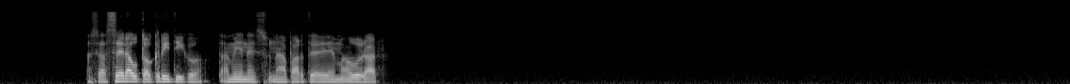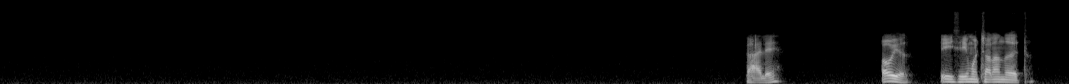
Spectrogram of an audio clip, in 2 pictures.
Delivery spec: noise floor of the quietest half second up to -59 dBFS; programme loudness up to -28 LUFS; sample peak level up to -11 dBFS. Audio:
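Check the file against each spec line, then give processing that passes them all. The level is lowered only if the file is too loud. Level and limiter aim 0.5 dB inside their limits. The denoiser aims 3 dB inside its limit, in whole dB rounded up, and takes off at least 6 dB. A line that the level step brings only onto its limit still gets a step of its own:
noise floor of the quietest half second -64 dBFS: pass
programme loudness -22.0 LUFS: fail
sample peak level -4.0 dBFS: fail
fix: trim -6.5 dB; peak limiter -11.5 dBFS

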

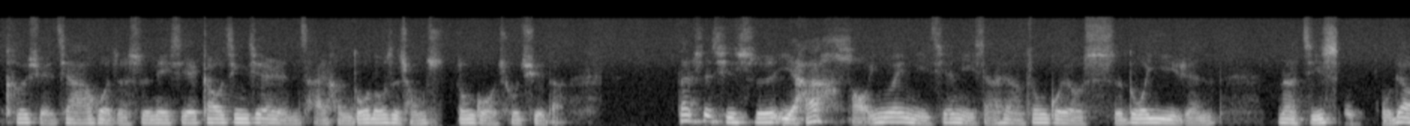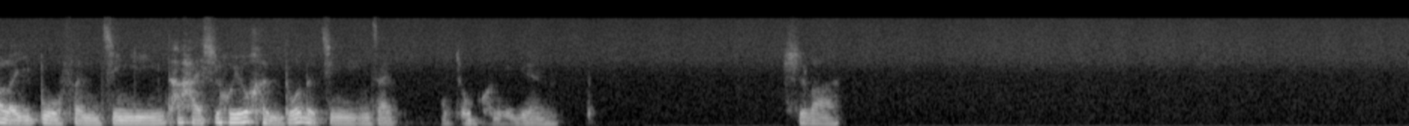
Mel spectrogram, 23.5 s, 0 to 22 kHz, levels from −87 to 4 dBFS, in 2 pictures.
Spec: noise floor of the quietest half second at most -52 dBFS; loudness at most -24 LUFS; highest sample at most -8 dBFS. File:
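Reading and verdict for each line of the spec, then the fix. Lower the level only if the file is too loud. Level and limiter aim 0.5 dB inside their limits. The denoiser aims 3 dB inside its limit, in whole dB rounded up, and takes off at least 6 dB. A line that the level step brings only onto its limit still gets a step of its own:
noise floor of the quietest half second -51 dBFS: fail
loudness -22.5 LUFS: fail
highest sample -6.0 dBFS: fail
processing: trim -2 dB; peak limiter -8.5 dBFS

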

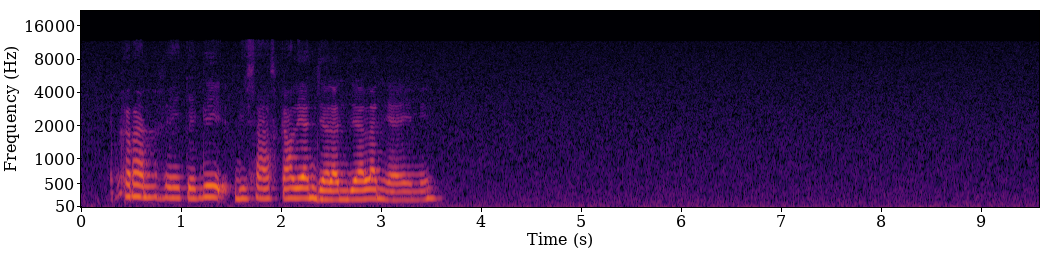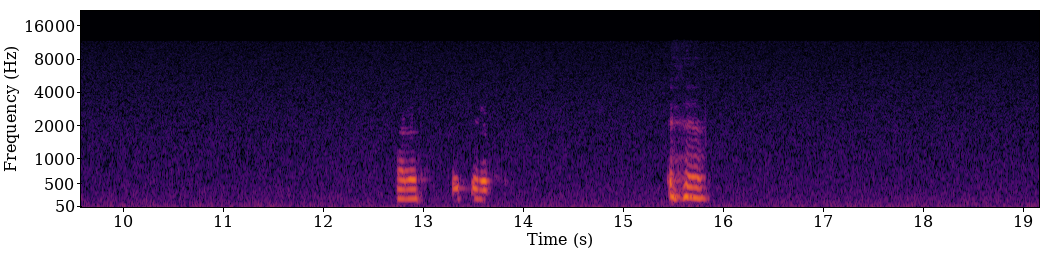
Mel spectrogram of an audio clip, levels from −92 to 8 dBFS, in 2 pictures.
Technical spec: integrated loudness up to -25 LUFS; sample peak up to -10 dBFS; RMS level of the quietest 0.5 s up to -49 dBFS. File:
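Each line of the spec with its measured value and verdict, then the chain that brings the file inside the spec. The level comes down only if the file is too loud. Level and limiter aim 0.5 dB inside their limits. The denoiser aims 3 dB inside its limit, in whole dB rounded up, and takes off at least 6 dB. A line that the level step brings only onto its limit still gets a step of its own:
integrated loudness -30.5 LUFS: pass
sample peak -14.0 dBFS: pass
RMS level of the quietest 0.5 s -59 dBFS: pass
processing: none needed

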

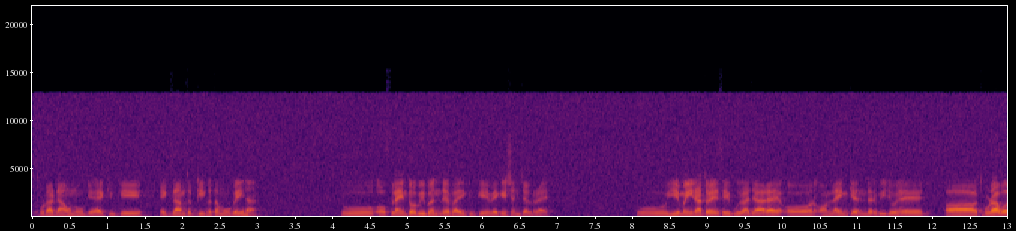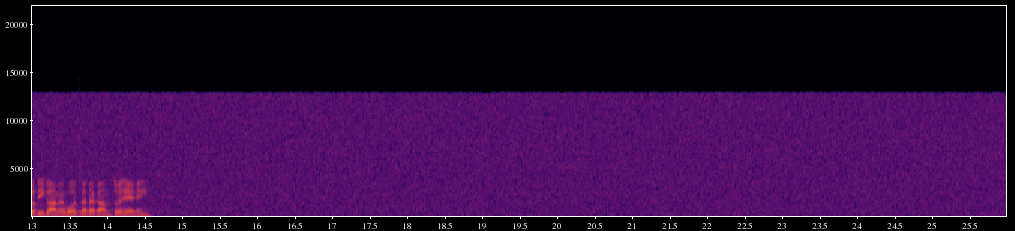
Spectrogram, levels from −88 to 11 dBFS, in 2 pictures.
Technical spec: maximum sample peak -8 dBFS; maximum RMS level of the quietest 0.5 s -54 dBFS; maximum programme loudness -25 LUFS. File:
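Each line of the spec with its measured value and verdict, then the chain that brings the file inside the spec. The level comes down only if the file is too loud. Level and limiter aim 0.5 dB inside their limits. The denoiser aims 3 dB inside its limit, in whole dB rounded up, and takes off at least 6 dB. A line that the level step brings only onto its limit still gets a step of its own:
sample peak -11.5 dBFS: pass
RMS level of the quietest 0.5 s -48 dBFS: fail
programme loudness -30.5 LUFS: pass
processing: noise reduction 9 dB, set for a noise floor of -48 dBFS

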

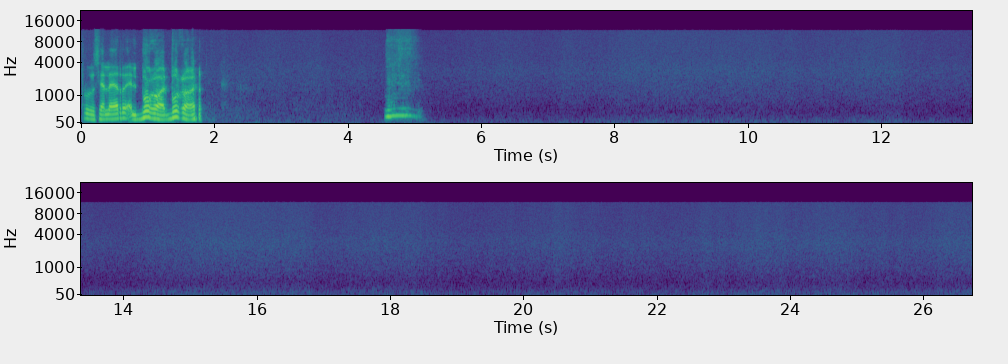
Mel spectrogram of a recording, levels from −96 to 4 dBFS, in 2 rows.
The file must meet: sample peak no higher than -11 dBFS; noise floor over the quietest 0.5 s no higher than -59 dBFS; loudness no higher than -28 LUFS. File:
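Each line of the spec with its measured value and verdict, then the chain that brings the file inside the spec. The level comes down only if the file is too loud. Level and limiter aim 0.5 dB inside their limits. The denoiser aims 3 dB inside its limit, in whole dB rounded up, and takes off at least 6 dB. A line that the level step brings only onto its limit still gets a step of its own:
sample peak -4.0 dBFS: fail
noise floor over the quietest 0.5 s -58 dBFS: fail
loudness -19.5 LUFS: fail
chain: trim -9 dB

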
